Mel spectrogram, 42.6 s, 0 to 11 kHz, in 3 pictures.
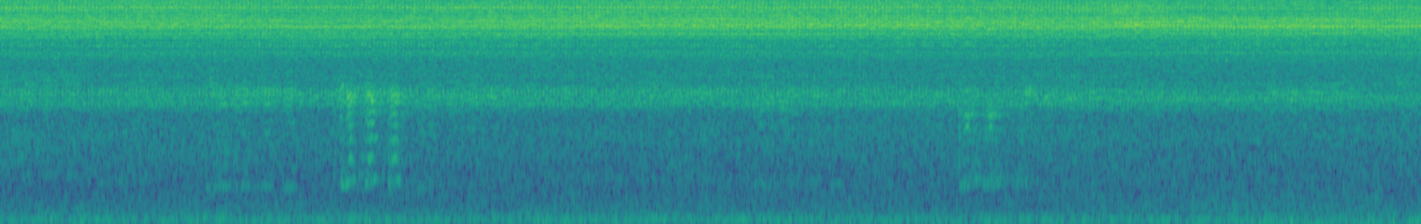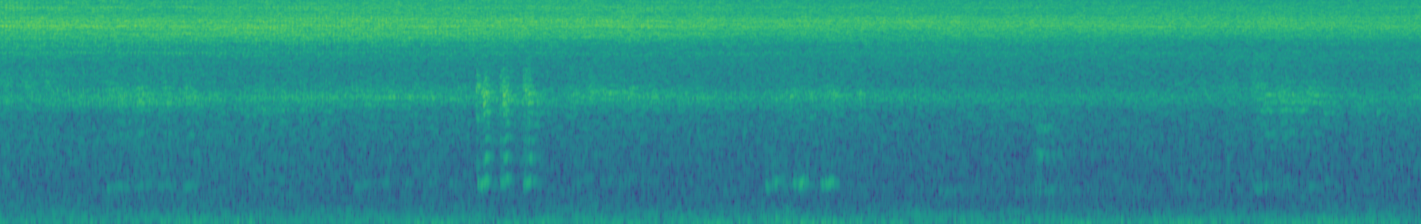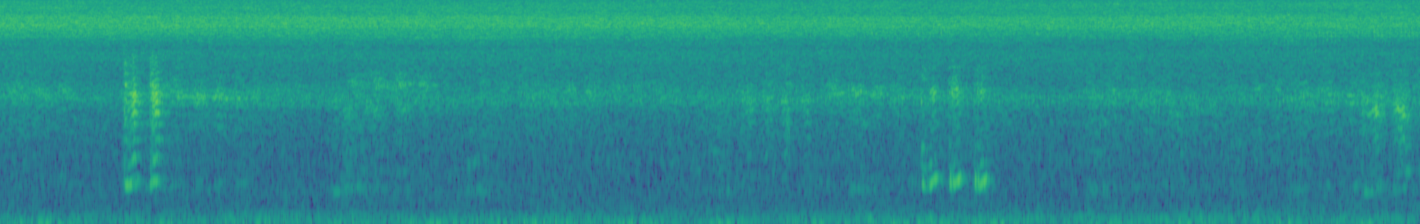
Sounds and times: Insect sounds 0:00.0 - 0:42.6
Frog calls 0:02.2 - 0:06.6
Frog calls 0:15.2 - 0:20.8
Frog calls 0:21.8 - 0:22.9
Frog calls 0:26.7 - 0:27.6
Frog calls 0:28.5 - 0:31.2
Frog calls 0:35.8 - 0:38.6
Frog calls 0:39.6 - 0:42.6

